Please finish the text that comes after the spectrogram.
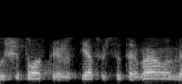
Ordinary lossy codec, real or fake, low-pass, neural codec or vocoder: MP3, 32 kbps; fake; 3.6 kHz; vocoder, 22.05 kHz, 80 mel bands, WaveNeXt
